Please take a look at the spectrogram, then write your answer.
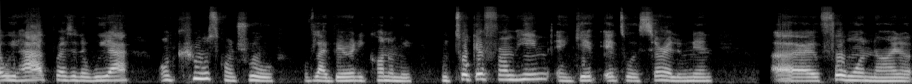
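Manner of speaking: ordinary talk, nothing marked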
